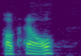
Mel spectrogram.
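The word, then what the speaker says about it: hevel: And havel in Hebrew, when you pronounce it that way, it's two breaths, havel, and you actually have to breathe out as you're saying it.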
